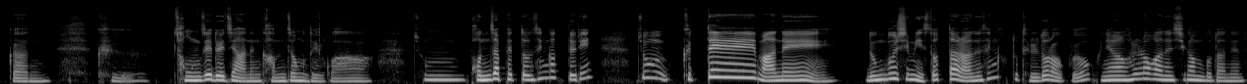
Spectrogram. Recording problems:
none

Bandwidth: 16 kHz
